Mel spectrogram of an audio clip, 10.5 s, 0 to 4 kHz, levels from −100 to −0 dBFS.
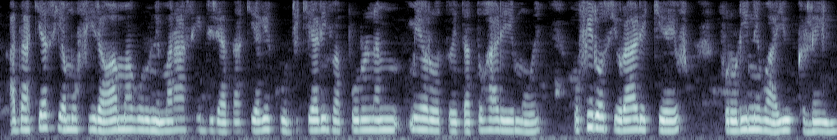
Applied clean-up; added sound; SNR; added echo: classical method log-MMSE.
